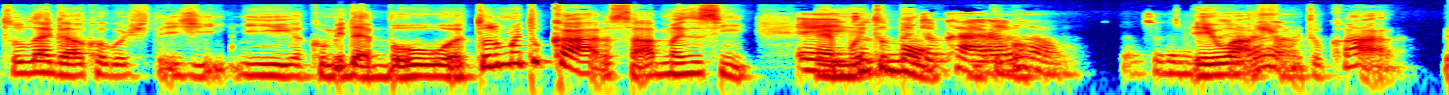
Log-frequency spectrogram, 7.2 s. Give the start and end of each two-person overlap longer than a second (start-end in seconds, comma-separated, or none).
4.0-5.2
